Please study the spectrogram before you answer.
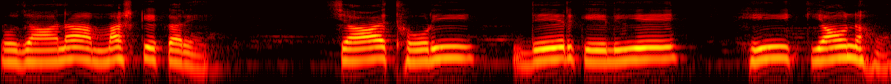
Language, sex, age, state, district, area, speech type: Urdu, female, 45-60, Bihar, Gaya, urban, spontaneous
